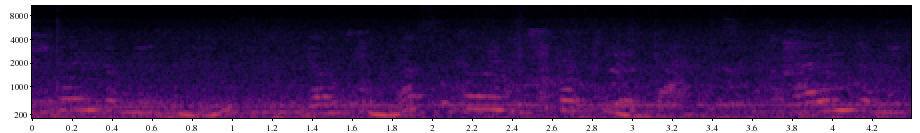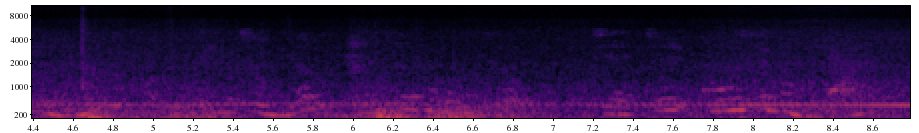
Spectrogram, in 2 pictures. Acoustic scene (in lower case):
bus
